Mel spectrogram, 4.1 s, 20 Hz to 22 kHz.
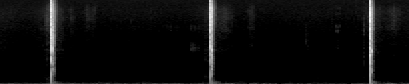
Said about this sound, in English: I record inside my custom-built sound isolation booth on a Neumann TLM-103 microphone and an SSL 2 Plus interface. And now, here's a few claps.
